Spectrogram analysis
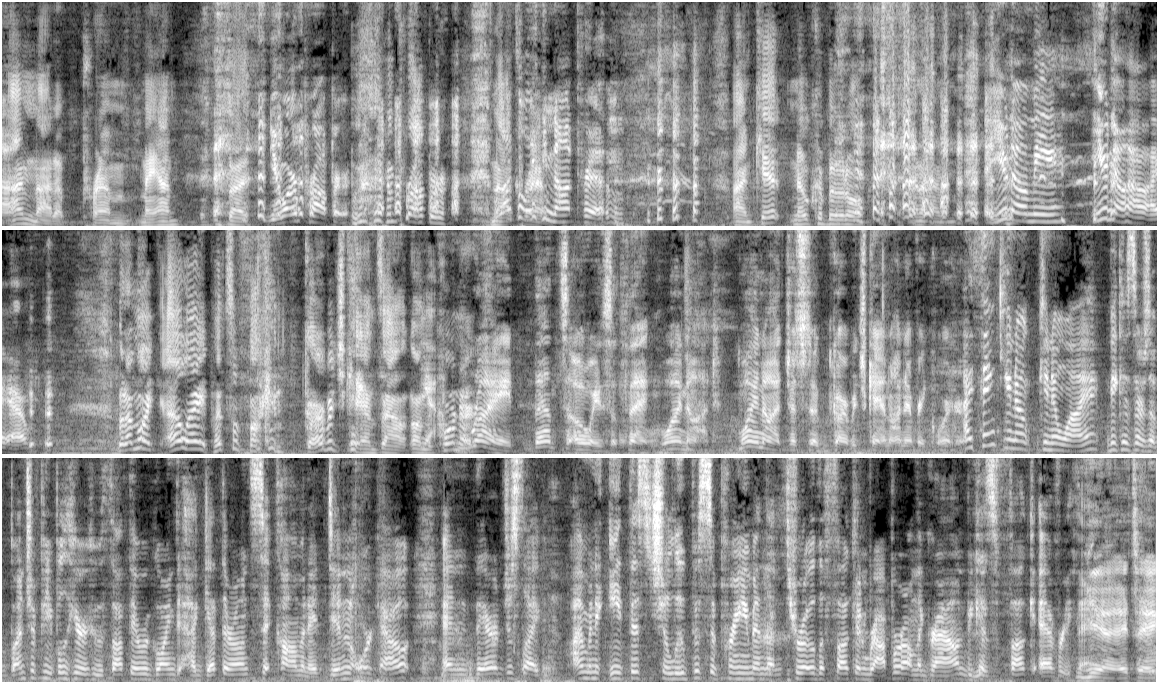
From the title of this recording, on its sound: In the Car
